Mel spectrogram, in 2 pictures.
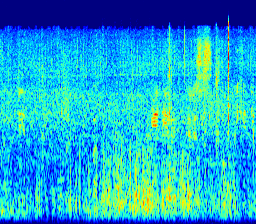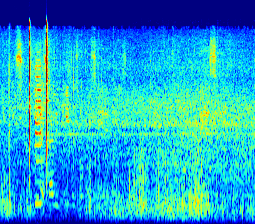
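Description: A man's voice addressing a group, indistinct, over steady outdoor background noise. Two sharp clicks about six seconds in.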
